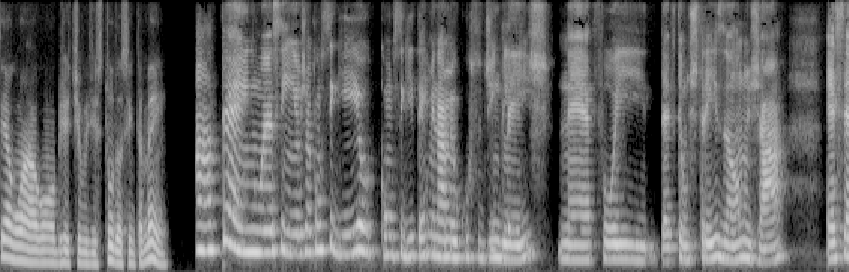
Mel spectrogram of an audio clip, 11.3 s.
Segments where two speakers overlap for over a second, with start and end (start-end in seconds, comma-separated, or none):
none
